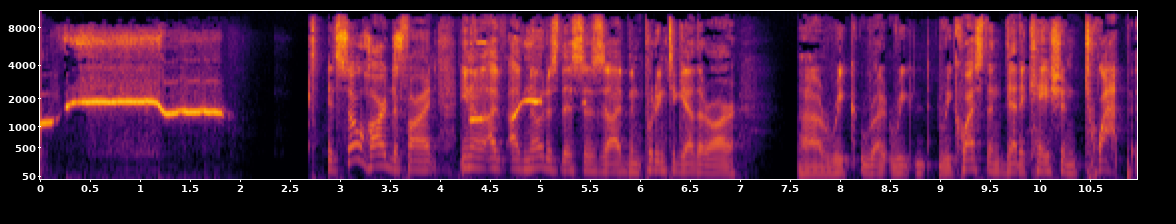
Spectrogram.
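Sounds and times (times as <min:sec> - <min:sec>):
bosun's whistle piped: 0:00.0 - 0:02.0, 0:04.3 - 0:05.1
speech: 0:02.9 - 0:10.9.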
